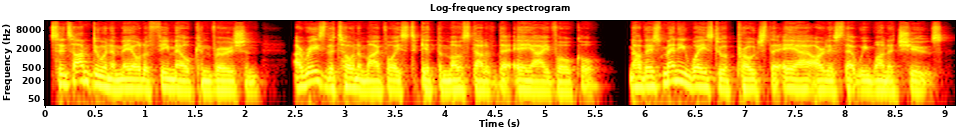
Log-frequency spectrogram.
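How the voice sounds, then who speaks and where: A man hosting a casual software tutorial, explaining step by step. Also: on the low side, expressive, a little fast. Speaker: tutorial host.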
